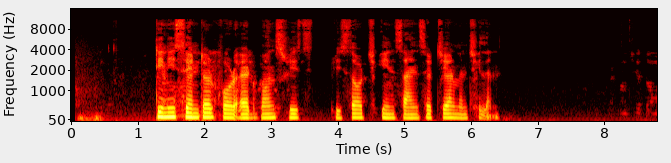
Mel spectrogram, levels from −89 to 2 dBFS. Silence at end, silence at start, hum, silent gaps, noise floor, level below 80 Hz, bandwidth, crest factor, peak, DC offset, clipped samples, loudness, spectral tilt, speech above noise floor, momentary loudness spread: 2.4 s; 0.1 s; none; none; -70 dBFS; -54 dBFS; 11.5 kHz; 20 dB; -4 dBFS; under 0.1%; under 0.1%; -21 LUFS; -7.5 dB/octave; 49 dB; 18 LU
